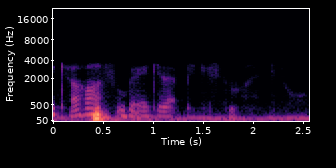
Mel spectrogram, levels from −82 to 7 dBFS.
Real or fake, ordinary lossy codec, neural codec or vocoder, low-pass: fake; none; codec, 24 kHz, 1.2 kbps, DualCodec; 3.6 kHz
